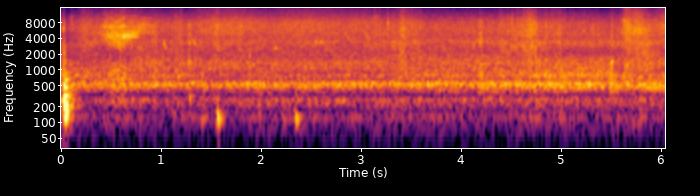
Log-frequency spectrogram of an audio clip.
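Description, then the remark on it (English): A dense, steady drone of many honeybees buzzing around an open hive as a beekeeper pulls frames, continuous, with a few sharper individual buzzes passing and no voices. “They're getting a little angry, aren't they?”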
